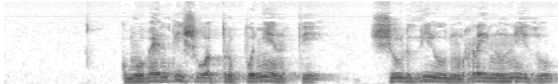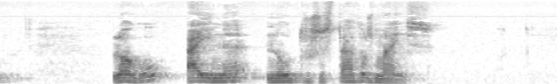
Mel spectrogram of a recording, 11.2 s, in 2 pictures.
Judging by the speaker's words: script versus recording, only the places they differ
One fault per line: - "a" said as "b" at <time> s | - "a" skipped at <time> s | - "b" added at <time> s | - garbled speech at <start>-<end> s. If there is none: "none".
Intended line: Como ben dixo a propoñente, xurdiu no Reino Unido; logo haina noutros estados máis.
none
